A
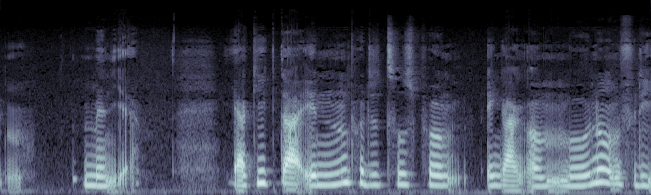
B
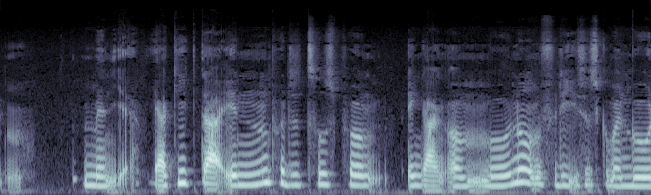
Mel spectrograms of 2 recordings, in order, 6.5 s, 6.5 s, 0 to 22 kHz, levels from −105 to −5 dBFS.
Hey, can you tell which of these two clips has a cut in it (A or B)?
B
